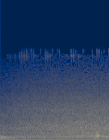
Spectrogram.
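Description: Steady, even rushing noise with no pitch or rhythm, the constant background of the hall's sound pickup, heard in a pause between sentences of the speech.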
